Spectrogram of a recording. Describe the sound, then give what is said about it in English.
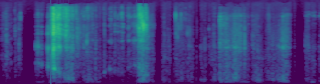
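Loud, dry crunching of a donut-flavored chip being bitten and chewed, a burst of several crisp crackles followed by irregular, softer munching with no talking. “It's a donut, but it's also a chip.”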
